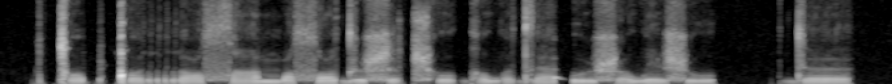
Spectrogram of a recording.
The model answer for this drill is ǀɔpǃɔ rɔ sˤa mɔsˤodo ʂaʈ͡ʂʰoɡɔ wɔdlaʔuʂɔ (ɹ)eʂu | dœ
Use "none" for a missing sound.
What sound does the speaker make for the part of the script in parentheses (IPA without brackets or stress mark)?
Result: w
